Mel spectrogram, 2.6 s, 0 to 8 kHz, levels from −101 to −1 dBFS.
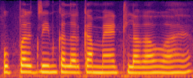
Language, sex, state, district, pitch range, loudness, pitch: Hindi, female, Odisha, Nuapada, 220-240 Hz, -15 LUFS, 230 Hz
